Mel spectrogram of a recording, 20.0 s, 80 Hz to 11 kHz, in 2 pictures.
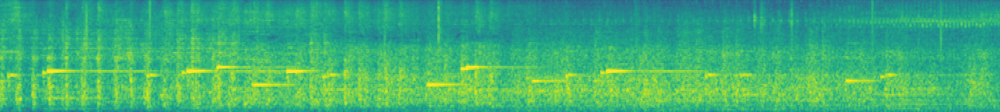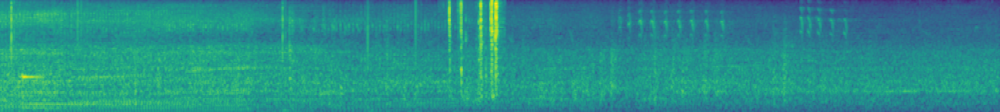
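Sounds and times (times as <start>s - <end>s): sharp clicks: 0.4s - 11.3s, 12.1s - 15.1s
vehicle rumble: 6.3s - 16.0s.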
